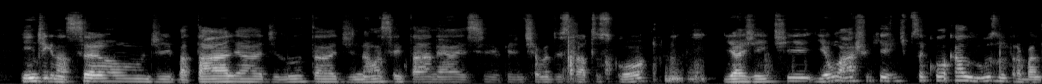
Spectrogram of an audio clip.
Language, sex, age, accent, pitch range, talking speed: Portuguese, male, 40-59, Brazilian, 115-140 Hz, 185 wpm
